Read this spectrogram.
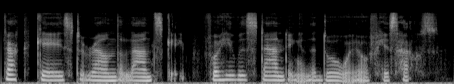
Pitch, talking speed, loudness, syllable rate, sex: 190 Hz, 200 wpm, -20 LUFS, 5.0 syllables/s, female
